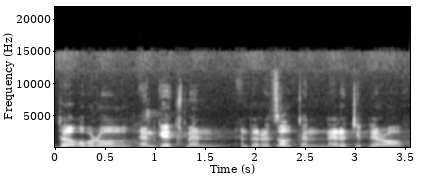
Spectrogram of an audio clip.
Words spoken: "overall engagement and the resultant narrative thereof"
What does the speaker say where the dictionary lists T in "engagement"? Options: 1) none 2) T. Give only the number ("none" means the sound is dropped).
1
